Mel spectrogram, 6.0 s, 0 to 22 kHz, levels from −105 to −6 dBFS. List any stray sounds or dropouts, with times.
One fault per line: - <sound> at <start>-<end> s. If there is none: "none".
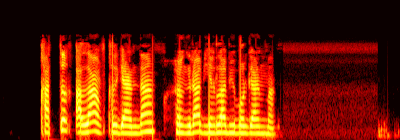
none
